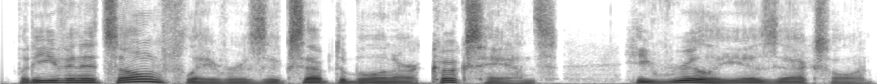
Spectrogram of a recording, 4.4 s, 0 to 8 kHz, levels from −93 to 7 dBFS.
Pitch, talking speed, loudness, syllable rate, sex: 130 Hz, 190 wpm, -16 LUFS, 5.9 syllables/s, male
